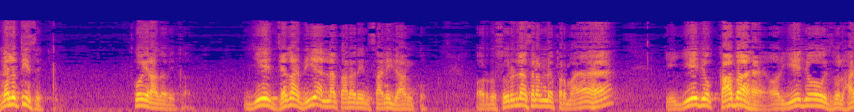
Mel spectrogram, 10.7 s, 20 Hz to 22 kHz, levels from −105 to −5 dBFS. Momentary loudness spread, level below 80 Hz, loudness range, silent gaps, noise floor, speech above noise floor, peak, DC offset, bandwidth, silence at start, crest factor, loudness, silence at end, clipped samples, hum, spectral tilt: 17 LU; -54 dBFS; 5 LU; none; -53 dBFS; 34 dB; -4 dBFS; under 0.1%; 11.5 kHz; 0 s; 18 dB; -19 LUFS; 0 s; under 0.1%; none; -6.5 dB/octave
